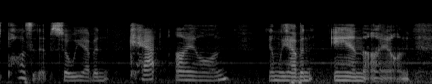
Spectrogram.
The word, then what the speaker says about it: cation: name for that of course and it's not acacian i know you want to pronounce it that way but it's actually called a cation cation and the non-metal becomes more negative and we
